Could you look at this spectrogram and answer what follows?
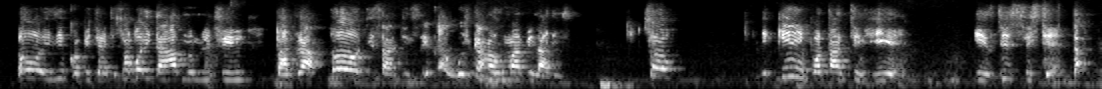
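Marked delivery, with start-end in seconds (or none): none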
